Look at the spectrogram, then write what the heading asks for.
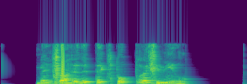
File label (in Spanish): Robot Voz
